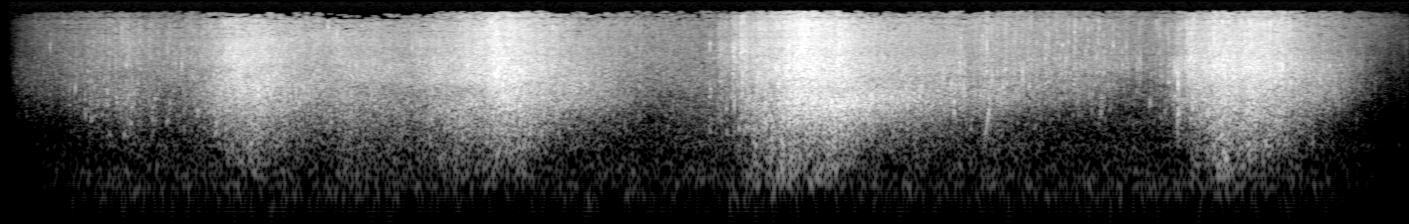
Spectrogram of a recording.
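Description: Ocean surf: waves breaking and washing up a sandy beach, swelling and fading four times, loudest about eight seconds in.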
